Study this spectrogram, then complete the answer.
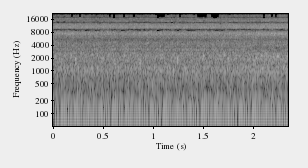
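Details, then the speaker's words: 1977 Jeep CJ5 after reviving from non-running, running with no choke: low, even idle with steady pulse, no misses or knocks, smooth like a sewing machine. "just for no choke or nothing that's pretty darn good like a sewing machine"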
